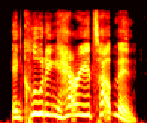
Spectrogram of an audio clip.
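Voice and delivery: light up on the name; excited. Real, not acted. Speaker praising women heroes, excited.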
